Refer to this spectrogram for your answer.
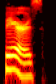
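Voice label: "bears", British English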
